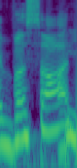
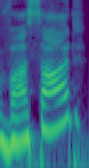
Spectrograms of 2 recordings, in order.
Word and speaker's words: facade: I think is it fa? – Facade. – Or is it va? – Facade. – Is it? – Facade. – I think I've been saying it wrong my entire life.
